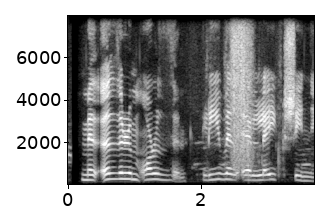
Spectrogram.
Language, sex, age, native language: Icelandic, male, 11, Icelandic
